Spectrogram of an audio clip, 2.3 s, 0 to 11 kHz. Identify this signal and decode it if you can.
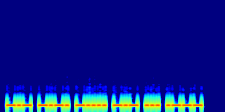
Morse code, heard as a keyed tone, about 44 wpm, 700 Hz. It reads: KC6KSJ
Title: USA Call Signs Repeated 3x 45wpm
